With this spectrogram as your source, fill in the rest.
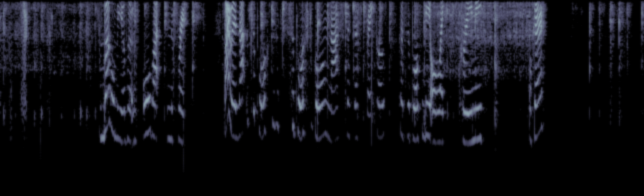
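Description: A spoon scrapes and squeaks against a plastic bowl while mixing.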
